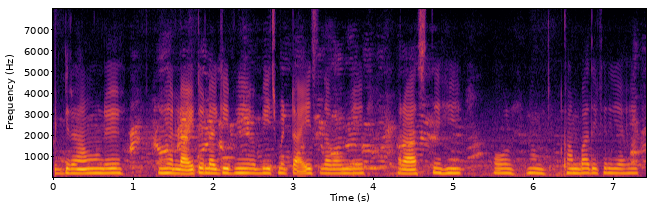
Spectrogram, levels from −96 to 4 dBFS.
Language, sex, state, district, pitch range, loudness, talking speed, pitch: Hindi, female, Bihar, Lakhisarai, 200-215 Hz, -18 LUFS, 160 wpm, 210 Hz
